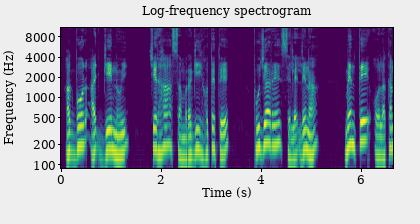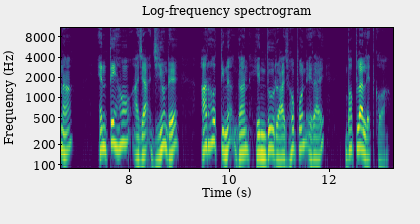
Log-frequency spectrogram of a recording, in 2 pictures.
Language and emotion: Santali, neutral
